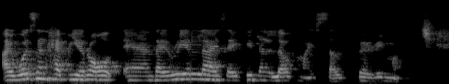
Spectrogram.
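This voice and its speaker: With ordinary pitch variation, a woman's medium-pitched voice proceeds at a moderate speed. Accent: Romanian. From Romania. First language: Romanian. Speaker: network marketing leader. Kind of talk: motivational talk.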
